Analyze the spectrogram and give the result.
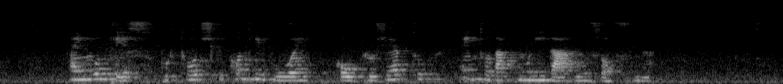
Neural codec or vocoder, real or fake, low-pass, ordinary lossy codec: none; real; 7.2 kHz; Opus, 24 kbps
